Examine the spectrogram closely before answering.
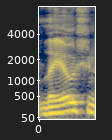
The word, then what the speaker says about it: Laotian: And yeah, Laotian would sound like what you'd want to say, but Laotian is the proper way to say it.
